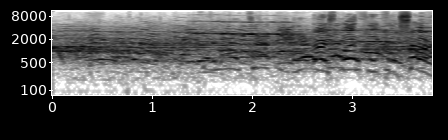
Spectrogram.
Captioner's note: crowd cheering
